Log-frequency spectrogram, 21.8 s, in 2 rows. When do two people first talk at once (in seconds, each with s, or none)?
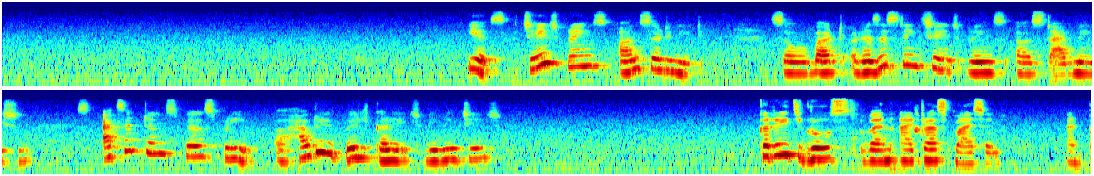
none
